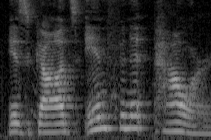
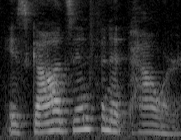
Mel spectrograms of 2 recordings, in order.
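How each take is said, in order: The two takes are said the same way.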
